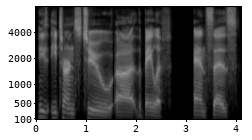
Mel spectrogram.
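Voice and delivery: usual speaking voice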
